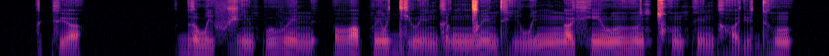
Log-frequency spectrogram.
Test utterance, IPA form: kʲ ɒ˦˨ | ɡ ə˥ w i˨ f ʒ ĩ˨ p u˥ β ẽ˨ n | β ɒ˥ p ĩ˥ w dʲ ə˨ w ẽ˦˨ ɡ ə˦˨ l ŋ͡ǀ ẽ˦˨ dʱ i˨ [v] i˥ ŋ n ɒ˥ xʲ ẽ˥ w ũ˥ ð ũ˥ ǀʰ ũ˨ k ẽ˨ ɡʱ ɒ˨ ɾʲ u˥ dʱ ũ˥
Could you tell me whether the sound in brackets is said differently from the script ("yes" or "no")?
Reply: yes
